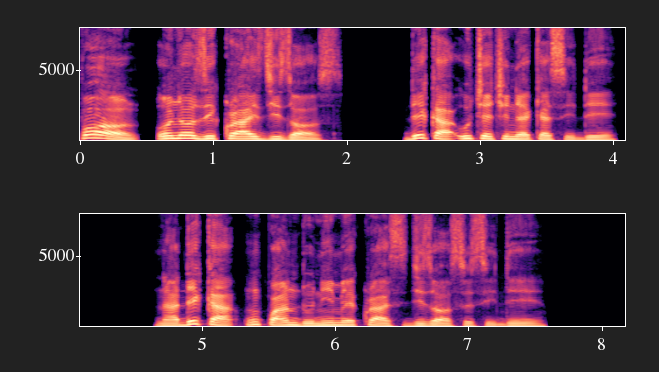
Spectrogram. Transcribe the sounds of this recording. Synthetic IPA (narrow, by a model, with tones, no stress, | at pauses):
pɔ˦˨lo˦ɲo˦zi˦kɾa˦ɪ˨st̚d͡ʒi˦s̬ɔ˨s | dɪ˦ka˨ʔu˦t͡ʃe˦t͡ʃi˦ne˦ke˦sɪ˨dɪ˦ | na˨dɪ˦ka˨ŋ̩˦kʷa˨n̩˦dʊ˨ni˦me˦kɾa˦ɪ˨std͡ʒi˦s̬ɔ˨ssɪ̰˨dɪ˦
